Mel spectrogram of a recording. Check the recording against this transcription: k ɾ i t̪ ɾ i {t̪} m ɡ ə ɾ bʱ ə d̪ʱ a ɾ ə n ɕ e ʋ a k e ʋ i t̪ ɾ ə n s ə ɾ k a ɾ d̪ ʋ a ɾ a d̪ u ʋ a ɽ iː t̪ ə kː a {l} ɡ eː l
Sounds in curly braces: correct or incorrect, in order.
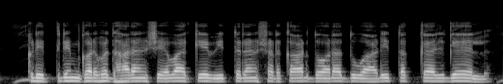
incorrect, correct

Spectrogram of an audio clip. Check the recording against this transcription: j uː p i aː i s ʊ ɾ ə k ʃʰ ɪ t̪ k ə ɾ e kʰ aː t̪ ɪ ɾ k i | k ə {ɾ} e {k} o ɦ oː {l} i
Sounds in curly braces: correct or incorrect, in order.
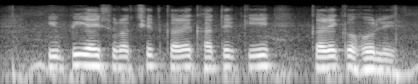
correct, correct, correct

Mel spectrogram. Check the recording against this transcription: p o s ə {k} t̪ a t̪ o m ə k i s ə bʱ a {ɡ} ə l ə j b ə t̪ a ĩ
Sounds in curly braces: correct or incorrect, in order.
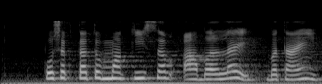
correct, incorrect

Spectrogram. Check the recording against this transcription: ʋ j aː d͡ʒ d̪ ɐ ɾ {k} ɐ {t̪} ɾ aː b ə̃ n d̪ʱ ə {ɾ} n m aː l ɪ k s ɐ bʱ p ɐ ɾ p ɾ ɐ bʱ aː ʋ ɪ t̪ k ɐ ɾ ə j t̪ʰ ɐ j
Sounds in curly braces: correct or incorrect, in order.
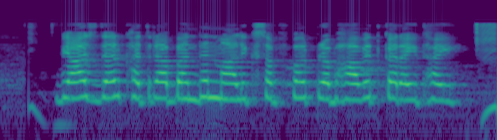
incorrect, correct, incorrect

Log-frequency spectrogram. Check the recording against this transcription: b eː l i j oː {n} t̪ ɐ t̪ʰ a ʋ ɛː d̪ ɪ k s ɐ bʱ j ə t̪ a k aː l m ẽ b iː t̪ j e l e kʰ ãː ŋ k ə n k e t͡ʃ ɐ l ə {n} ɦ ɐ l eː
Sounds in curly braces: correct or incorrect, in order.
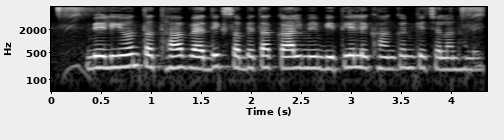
correct, correct

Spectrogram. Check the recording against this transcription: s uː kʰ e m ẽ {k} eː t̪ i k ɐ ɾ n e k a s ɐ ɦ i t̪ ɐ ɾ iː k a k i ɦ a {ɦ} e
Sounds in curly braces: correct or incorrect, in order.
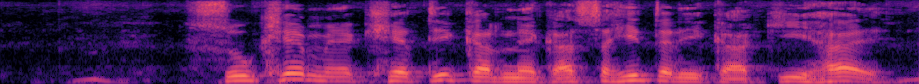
incorrect, incorrect

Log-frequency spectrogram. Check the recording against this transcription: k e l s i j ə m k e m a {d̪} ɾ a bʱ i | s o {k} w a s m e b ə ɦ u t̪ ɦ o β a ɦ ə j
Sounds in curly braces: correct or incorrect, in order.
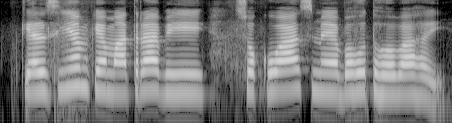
incorrect, correct

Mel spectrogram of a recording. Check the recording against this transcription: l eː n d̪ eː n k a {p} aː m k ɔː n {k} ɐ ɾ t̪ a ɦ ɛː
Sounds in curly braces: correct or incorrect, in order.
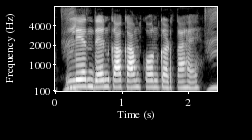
incorrect, correct

